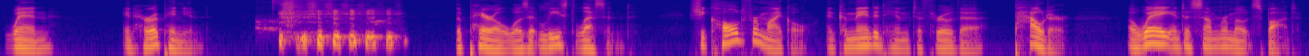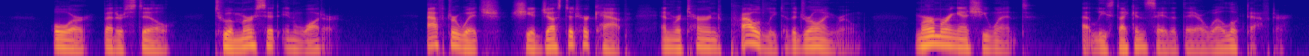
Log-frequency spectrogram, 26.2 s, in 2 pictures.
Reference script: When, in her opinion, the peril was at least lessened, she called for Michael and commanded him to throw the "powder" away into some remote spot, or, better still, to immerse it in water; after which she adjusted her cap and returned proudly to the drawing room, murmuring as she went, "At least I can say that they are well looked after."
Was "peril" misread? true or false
false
